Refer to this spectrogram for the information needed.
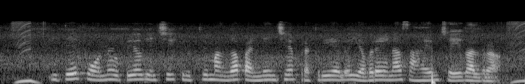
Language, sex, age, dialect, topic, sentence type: Telugu, male, 18-24, Utterandhra, agriculture, question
